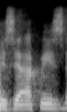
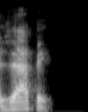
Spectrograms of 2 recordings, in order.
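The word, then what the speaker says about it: Zappe: And I learned how to pronounce Bailey Zappi's name. – Bailey Zappi. – I always thought it was Zapp. – Nope. Zappi.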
